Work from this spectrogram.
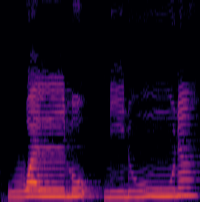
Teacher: حمزہ کے اوپر جزم ہے تو یہاں ہم جھٹکا دے کر پڑھیں گے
